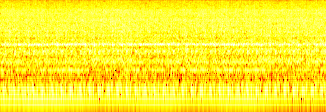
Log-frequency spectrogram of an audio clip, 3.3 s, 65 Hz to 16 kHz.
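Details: 2004 Toyota Highlander 2.4L with 225,000 km at idle: a light, regular tapping of about three or four per second over the hum. Engine knock around cylinders 3-4; the inspection suggests worn piston parts and misadjusted valves, not confirmed.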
